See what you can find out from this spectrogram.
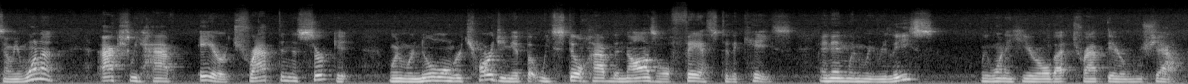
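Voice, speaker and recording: A man with a mid-to-low voice walks through a hands-on repair job like a shop instructor. He is methodical and plain-spoken, laying out each step as he works. The room rings with echo, and there is clear noise behind him. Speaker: transmission mechanic giving a how-to demonstration. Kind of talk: hands-on workshop tutorial, unscripted explanation. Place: indoors at a transmission workbench.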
